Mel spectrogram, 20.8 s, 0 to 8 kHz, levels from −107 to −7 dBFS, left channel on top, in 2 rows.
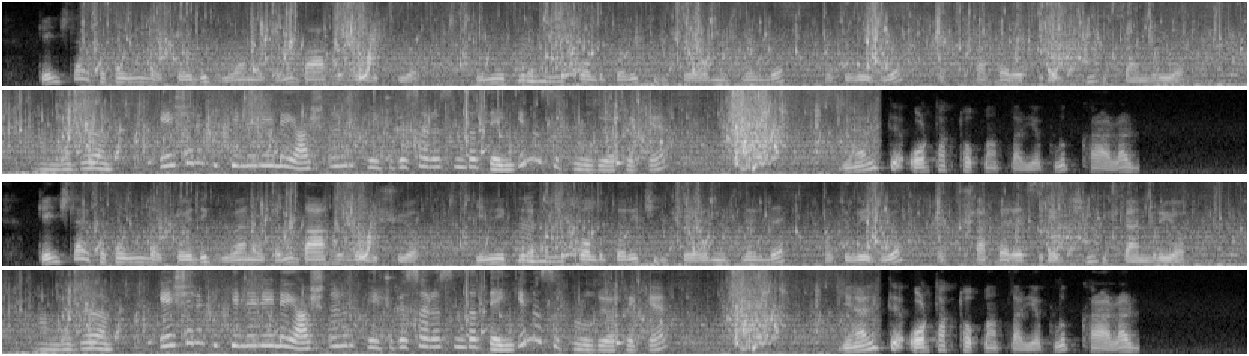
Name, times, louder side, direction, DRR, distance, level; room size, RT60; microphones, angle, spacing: voice 1, 0.3-3.5 3.9-6.6 6.9-9.9 17.3-19.9, right 4 dB, 50° right, 0.4 m, -37 dB
sound 1, 0.6-17.7, left 4 dB, 45° left, 1.9 m, -37 dB
voice 2, 4.3-4.7 10.7-11.3 11.7-15.9, right 1 dB, 15° right, 0.7 m, -34 dB
head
